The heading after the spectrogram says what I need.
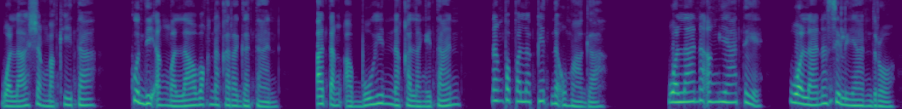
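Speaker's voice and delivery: plain reading voice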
